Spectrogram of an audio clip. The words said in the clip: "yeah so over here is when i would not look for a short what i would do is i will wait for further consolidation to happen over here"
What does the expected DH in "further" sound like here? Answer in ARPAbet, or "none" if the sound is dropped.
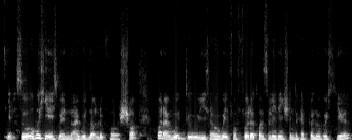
none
